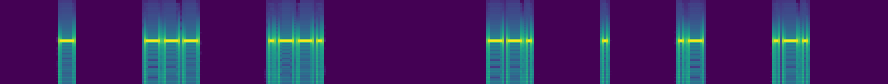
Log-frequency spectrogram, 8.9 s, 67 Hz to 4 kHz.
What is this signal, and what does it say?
Morse code, heard as a keyed tone, about 25 wpm, spaced as for 10 wpm, 550 Hz. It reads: TOP GEAR
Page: news headlines in morse code at 10 wpm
